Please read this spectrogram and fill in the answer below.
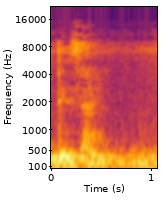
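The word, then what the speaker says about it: design: आपका साइलेंट होता है ठीक है जी आपका साइलेंट होता है जैसे की डिज़ाइन ठीक है डिज़ाइन देखिए एन से पहले ठीक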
